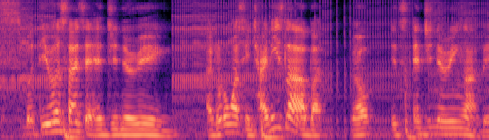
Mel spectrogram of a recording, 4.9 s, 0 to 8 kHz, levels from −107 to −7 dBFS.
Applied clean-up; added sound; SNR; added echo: none; Screech; 20 dB; reverberation time 0.2 s.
